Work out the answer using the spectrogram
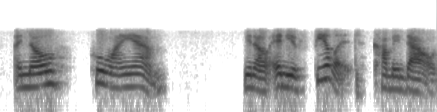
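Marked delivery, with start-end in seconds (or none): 0.2-2.1 very slow, deliberate, each word drawn way out. Showing how to say a mantra, saying it really slow. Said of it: "when you say it really slow".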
